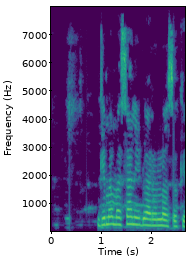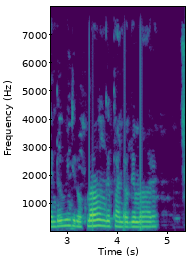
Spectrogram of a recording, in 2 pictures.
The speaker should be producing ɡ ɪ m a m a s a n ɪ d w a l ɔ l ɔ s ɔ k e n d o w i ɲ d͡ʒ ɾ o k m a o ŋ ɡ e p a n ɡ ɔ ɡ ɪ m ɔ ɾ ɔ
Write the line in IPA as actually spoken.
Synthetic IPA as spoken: ɡ ɪ m a m a s a n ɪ d w a ɾ ɔ l ɔ s ɔ k e n d o w i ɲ d͡ʒ ɾ o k m a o ŋ ɡ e p a n d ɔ ɡ ɪ m ɔ ɾ ɔ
